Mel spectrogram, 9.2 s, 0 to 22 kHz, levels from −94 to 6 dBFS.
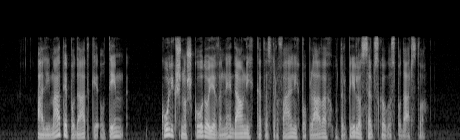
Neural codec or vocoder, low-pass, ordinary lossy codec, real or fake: none; 7.2 kHz; none; real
